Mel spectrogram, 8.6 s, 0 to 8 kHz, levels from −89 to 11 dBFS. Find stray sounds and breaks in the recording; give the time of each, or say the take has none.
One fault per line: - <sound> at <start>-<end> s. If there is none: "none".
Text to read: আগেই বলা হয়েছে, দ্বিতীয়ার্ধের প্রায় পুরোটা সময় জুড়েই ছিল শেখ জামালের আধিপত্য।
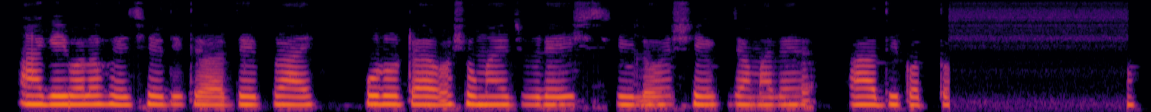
none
